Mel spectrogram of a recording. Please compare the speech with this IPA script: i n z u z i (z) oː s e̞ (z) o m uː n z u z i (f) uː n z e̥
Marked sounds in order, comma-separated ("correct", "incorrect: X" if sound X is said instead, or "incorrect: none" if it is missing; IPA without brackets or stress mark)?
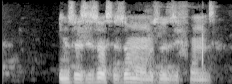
correct, correct, correct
